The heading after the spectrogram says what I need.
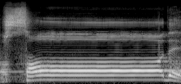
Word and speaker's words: صاد: এগুলো আচ্ছা তাইলে আপনারা উচ্চারণটা কিভাবে করবেন গাম্ভীর সাথে মোটা করে দেখেন صদ صদ আকার হবে তাহলে মোটা হরফ গুলোর মধ্যে উচ্চারণ কি হয় না আকার হবে না صاد صاد صاد صاد اب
